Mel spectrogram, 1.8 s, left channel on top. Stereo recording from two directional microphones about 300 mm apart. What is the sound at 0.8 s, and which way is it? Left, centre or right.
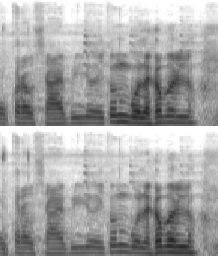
Speech, left.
